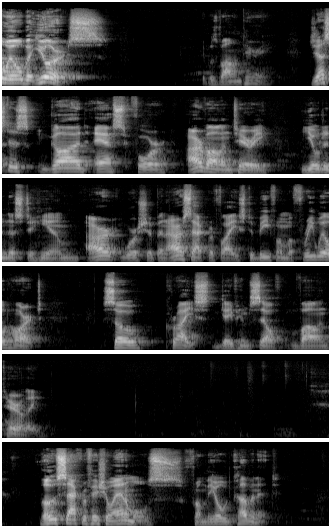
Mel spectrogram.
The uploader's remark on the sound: at Hephzibah Mennonite Church on February 26, 2023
